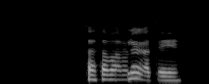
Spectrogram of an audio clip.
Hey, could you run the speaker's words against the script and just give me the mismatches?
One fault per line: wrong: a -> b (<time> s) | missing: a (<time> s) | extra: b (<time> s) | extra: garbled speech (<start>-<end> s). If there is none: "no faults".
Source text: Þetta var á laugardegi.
no faults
